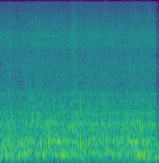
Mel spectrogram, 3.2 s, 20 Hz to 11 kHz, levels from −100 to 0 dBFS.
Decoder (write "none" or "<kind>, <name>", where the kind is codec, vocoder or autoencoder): autoencoder, DAC-VAE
